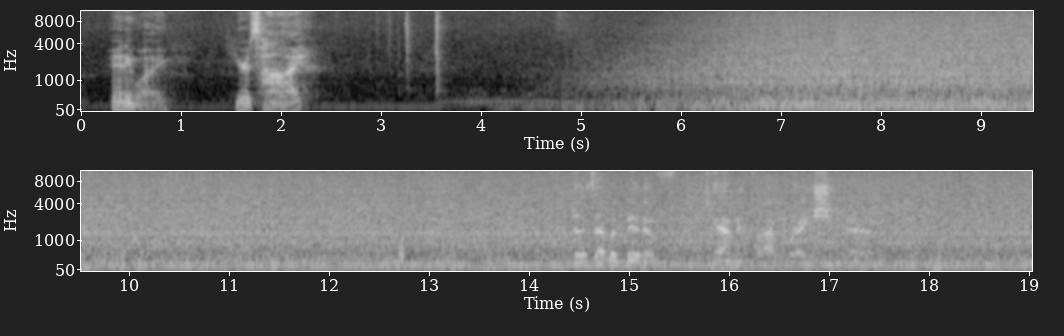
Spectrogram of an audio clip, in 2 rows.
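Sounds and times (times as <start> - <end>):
box fan running: 2.8 - 19.0
fan cabinet vibration: 2.8 - 19.0
fan switch click: 3.0 - 3.7.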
